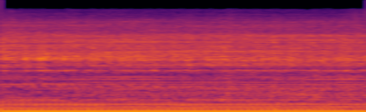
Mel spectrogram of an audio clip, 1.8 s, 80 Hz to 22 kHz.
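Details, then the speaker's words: 5 hp three-phase motor on 220 V single phase with only a start capacitor, released after start: loud steady low electrical hum over a strained running tone; unbalanced, would overheat within half an hour, lacks power and may trip breaker. "I disconnected it, and the engine apparently would be working fine The problem with this situation is that this engine in half an hour of being working like this, it's going to get pretty hot apart you don't have the strength"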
